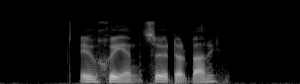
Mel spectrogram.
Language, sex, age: Swedish, male, 40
